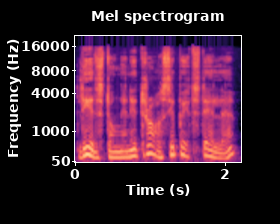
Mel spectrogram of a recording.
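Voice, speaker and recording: Name: Nisse. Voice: a woman doing a tiny eager pyssling, raised high. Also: darkish tone, breathy edge, dry recording, studio quality. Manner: eager, shy, bouncy. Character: tiny eager friendly boy-sized little person.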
